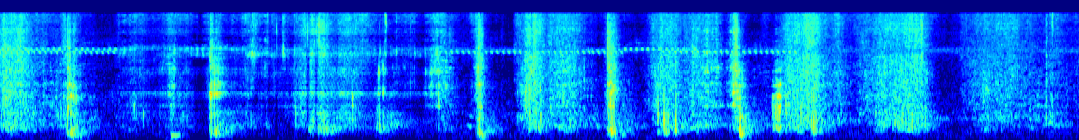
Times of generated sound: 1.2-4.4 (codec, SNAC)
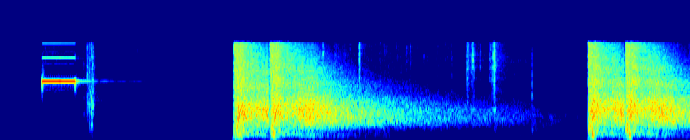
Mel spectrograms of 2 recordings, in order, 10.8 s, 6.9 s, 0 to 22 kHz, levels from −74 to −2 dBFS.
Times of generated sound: none

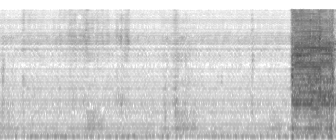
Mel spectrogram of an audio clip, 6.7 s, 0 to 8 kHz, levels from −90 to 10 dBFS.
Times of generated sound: 0.0-6.7 (vocoder, HiFi-GAN)

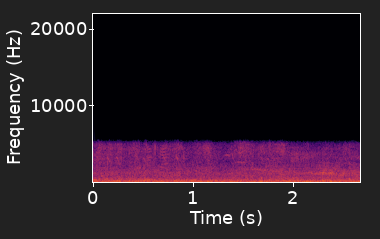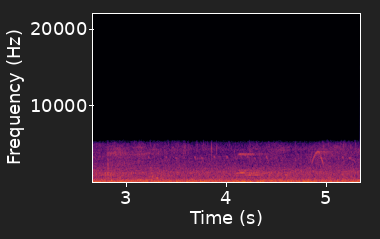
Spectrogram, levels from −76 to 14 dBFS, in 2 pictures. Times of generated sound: 1.8-3.2 (codec, SNAC)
